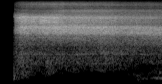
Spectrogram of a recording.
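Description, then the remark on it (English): A steady, high-pitched hiss of a coolant leak aboard a starship starts abruptly and continues loud and unbroken, like pressurized gas escaping, with no voices. “And he looks over and there's a coolant leak.”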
